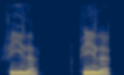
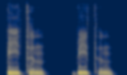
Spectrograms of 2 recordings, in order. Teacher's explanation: I hamda E harfi ana endi uning teskarisi birga kelganda bir bo'g'in tarkibida I cho'ziq i'ni beradi.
